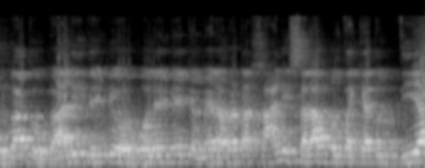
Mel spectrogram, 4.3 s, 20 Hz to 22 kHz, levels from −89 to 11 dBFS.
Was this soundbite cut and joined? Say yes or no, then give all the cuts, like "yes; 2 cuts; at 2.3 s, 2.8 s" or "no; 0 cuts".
no; 0 cuts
